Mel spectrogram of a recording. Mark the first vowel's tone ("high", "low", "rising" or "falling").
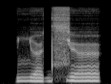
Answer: low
